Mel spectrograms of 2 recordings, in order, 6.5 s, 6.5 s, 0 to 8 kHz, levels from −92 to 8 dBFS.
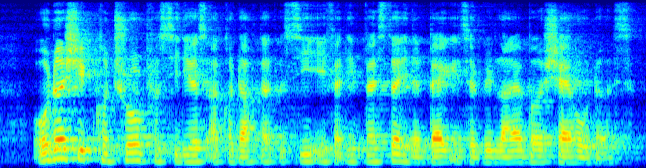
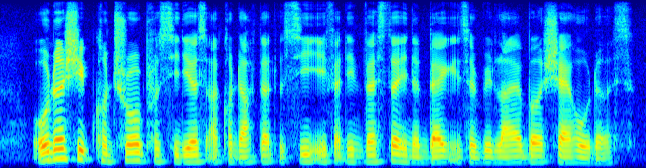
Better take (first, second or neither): second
